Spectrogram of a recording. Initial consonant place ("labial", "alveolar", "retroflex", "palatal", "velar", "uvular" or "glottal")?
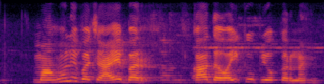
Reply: labial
